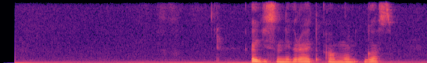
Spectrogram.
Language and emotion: Russian, neutral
